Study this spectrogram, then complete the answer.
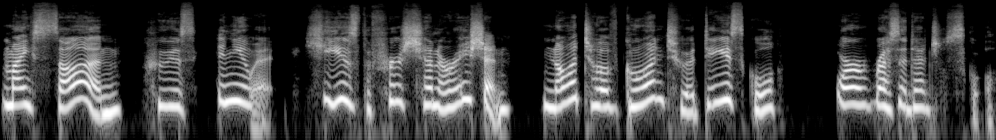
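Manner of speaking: emotional, voice rising. Addressing an audience that includes survivors, about the speaker's son, getting emotional. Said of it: "I don't mean to get emotional".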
